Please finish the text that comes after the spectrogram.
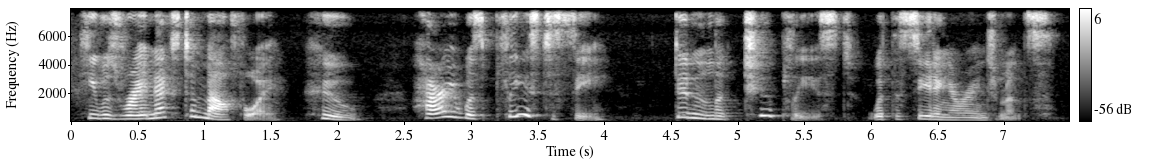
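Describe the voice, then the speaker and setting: A woman's voice: fairly high pitch, big pitch swings, unhurried. A woman reading a storybook aloud expressively, as a storyteller who adds casual asides.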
